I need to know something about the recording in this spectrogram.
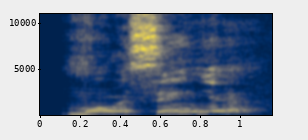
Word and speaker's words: Morrisania: Morrisania? Yeah. Am I saying it right? Yeah.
